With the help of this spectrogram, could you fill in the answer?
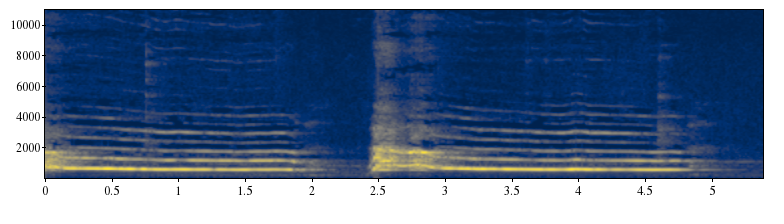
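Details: Three-year-old Schnauzer named Kobe howling in response to fire and police sirens, two sustained tonal howls of about two seconds each that start with a rise then slowly sag in pitch.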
